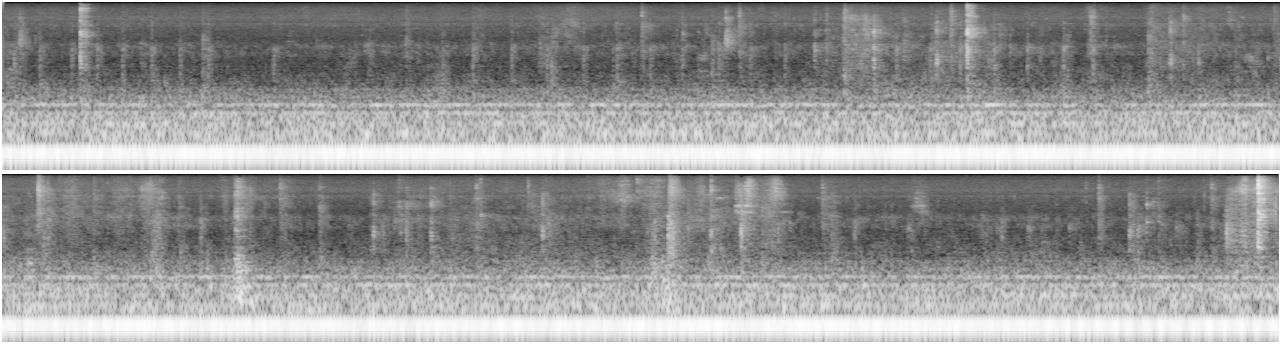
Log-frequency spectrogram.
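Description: A woman speaks calmly at a distance in a room.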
